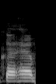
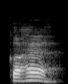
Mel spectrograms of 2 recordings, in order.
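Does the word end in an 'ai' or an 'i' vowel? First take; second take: i; ai. First: The word ends in a short 'i' vowel. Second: The word ends in an 'ai' vowel. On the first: The speaker calls it wrong. "99% ਜਿਹੜੇ ਆ ਇਹਨੂੰ ਕਹਿ ਬੋਲਦੇ ਆ, ਉਹ ਗਲਤ ਉਚਾਰਨ ਆ" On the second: The speaker calls it right. "ਕੱਕਾ ਮੁਕਤਾ ਰੱਖ ਕੇ ਇਦਾਂ ਦਾ ਇਦਾਂ ਹੀ ਉਚਾਰਨ ਕੀਤਾ ਜਾ ਸਕਦਾ"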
